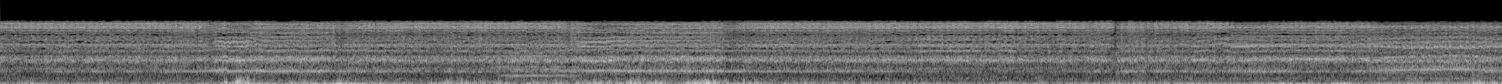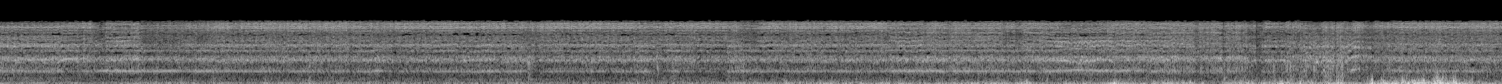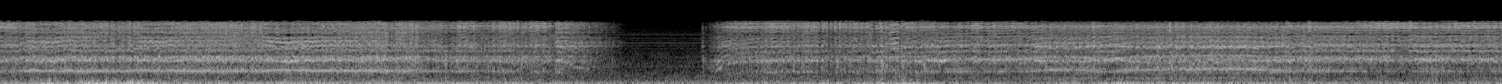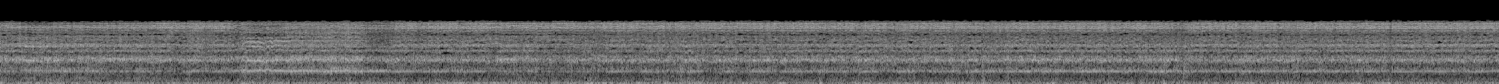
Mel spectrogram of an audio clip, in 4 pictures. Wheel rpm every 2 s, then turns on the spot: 160, 160, 160, 160, 160, 160, 160, 160, 160, 160, 160, 160, 160, 160, 170, 160, 160, 140, 60, 160, 160, 160, 160, 160, 160, 160, 160, 160, 160, 160.
none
